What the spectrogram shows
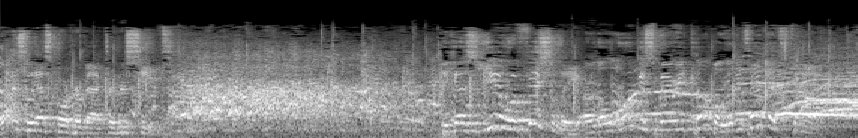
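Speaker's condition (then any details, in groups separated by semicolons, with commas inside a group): No condition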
